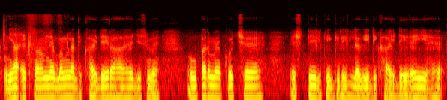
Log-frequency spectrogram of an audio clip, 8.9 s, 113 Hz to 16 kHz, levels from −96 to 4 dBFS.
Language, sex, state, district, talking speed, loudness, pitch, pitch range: Hindi, male, Uttar Pradesh, Jalaun, 140 wpm, -23 LUFS, 115 Hz, 110-115 Hz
